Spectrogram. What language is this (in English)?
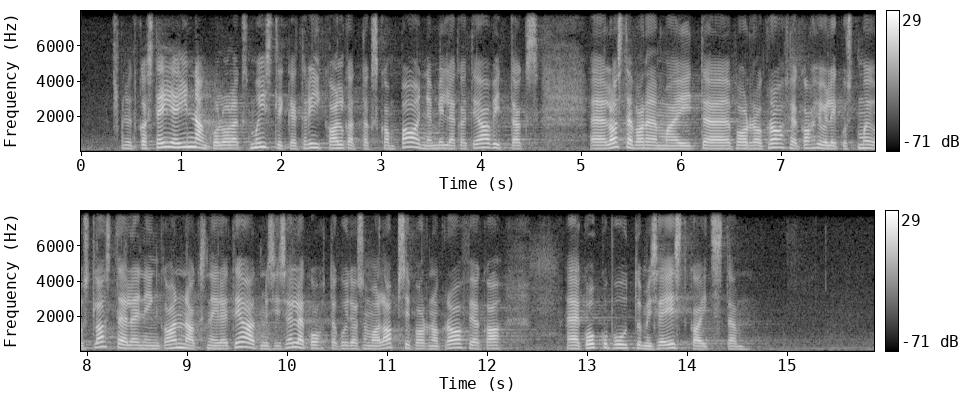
Estonian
